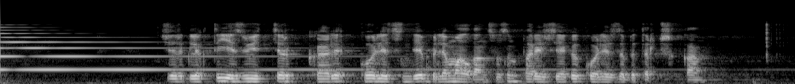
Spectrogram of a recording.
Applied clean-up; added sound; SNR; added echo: none; Piano; 5 dB; reverberation time 2.0 s.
